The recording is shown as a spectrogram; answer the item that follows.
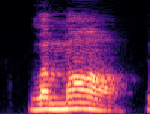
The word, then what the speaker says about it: Le Mans: 24 hours of Le Mans or 24 hours of Le Mans? – Le Mans. If you're fancy, the French pronunciation means you don't really pronounce the S, so it is Le Mans. Le Mans. It's not Le Mans.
